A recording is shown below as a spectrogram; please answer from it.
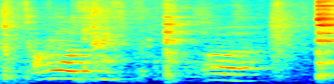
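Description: A knife and fork clinking and scraping on a ceramic plate as a steak is cut, with a sharp click at the start and another near the end.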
